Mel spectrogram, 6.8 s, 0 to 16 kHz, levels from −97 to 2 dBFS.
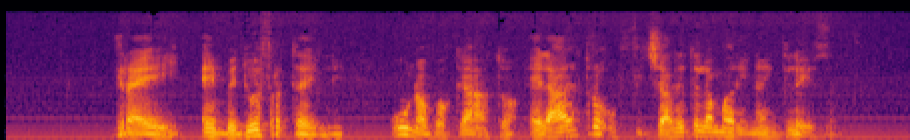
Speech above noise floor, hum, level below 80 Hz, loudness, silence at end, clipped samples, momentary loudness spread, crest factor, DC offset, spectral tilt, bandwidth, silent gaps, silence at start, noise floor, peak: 27 dB; 50 Hz at -40 dBFS; -48 dBFS; -20 LUFS; 0.55 s; under 0.1%; 12 LU; 20 dB; under 0.1%; -7 dB/octave; 11.5 kHz; none; 0.85 s; -46 dBFS; -2 dBFS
